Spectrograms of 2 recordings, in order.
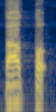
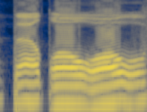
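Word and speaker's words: تَطْغَوْا: Hati-hati membacanya, jangan sampai membaca dengan adanya hamzah, jangan tato tapi dia alla tatghaw fil mizan, mengalir saja.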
